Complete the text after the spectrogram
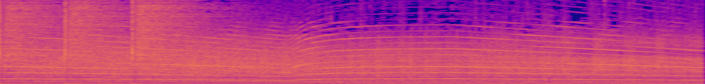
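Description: An electric guitar holds a long, loud note that bends down and back up.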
